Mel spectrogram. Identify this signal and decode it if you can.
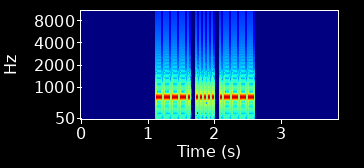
Morse code, heard as a keyed tone, about 40 wpm, 700 Hz. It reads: 951
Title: Numbers - 3-Digit 40wpm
